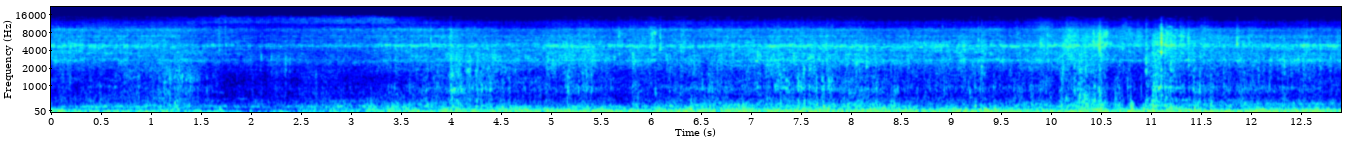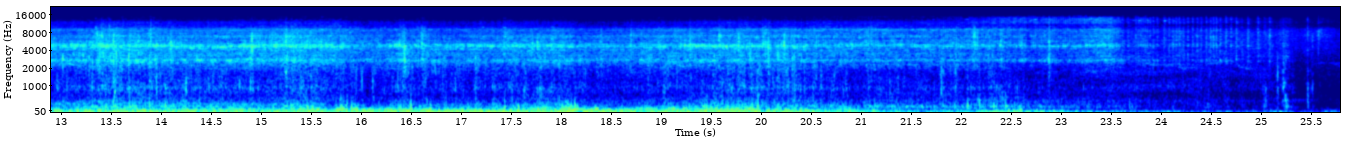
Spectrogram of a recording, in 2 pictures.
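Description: Mountain bike riding a bike-park trail: a steady rumble of wind on the microphone and tyres on dirt, with chain and frame rattling over bumps and a sharper knock about ten seconds in. The noise dies down near the end as the bike slows.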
